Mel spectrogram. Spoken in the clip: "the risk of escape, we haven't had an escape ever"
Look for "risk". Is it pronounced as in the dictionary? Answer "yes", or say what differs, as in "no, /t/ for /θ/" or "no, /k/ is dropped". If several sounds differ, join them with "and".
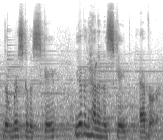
yes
